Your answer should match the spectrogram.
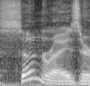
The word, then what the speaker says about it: XN Riser: The XN Riser is actually pronounced the Sunriser and comes from the 00V side story.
